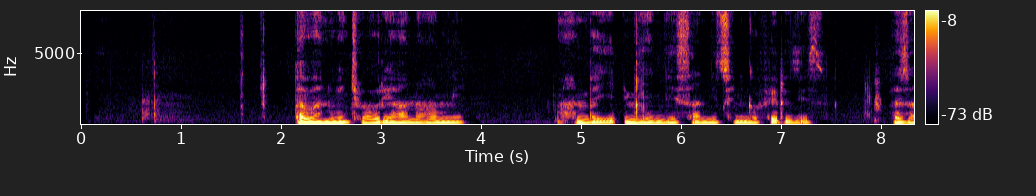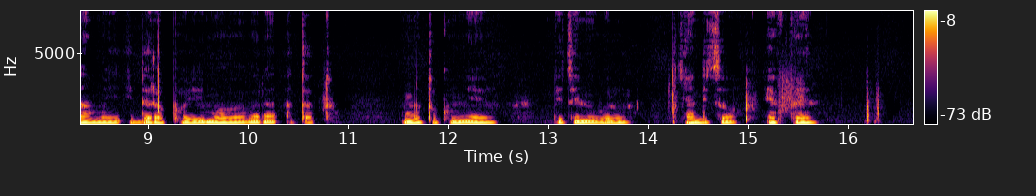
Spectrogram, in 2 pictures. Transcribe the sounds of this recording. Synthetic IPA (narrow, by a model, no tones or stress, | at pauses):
aβaːn̥huβe̞ːnʃiβahuɾiahaːn̥huhamŋe̞ | βaːmbaje̞ʔimɲiːndisandet͡seniŋɡofeɾuzḭs | βazaːmujeʔidaɾapʰoiɾimuβaβaɾaːtatu̥ | umutukʰumŋeːɾo | ndet͡senuβuɾuɾu | jaːndit͡so̞efel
